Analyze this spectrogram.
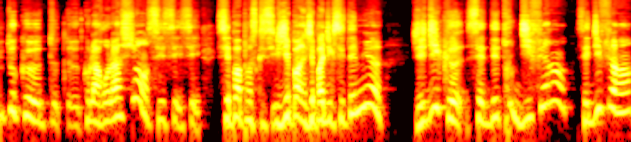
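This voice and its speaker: His voice sits high in pitch, with lively intonation. The man's loudness swings widely. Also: very clean recording, silent background. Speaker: live stream caller. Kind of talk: heated debate. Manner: fast, stammering.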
